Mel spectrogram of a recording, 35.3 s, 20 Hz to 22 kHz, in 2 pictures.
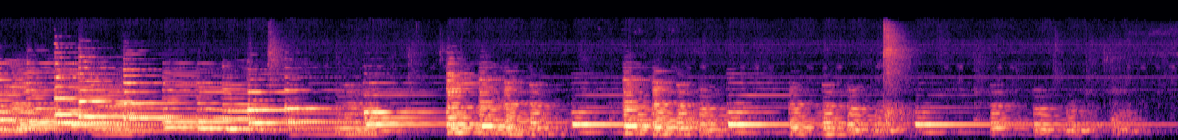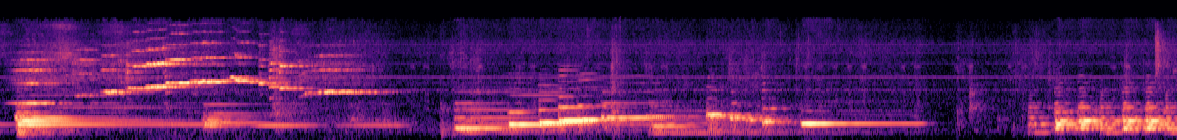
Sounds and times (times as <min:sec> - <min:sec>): Inside, large room or hall: 0:00.0 - 0:35.3
Violin, fiddle: 0:17.8 - 0:23.5.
